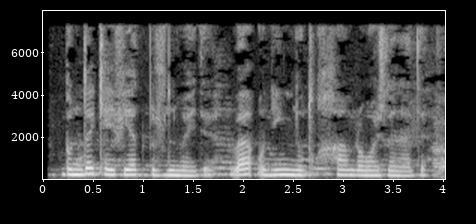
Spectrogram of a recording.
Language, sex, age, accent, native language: Uzbek, female, under 19, Xorazm, Uzbek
